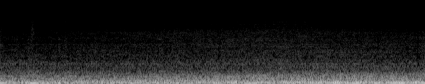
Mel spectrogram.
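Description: Steady low rumble of a car driving slowly, heard from inside the cabin: engine and tyre noise on smooth, freshly laid asphalt.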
